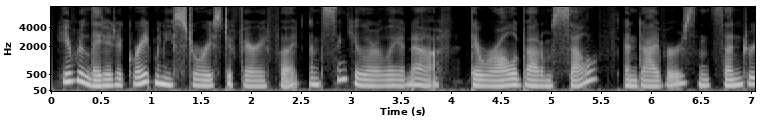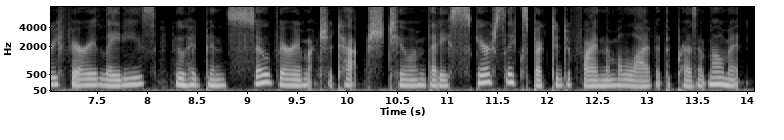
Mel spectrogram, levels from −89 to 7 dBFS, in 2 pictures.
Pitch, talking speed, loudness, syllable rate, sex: 175 Hz, 185 wpm, -23 LUFS, 5.4 syllables/s, female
